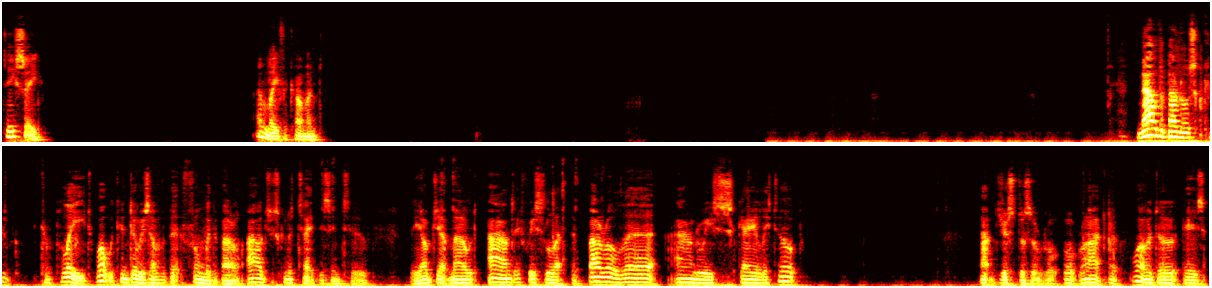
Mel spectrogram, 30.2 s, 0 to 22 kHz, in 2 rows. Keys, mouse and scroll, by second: 9.4 click, 15.7 middle click, 15.8 middle click, 16.3 middle click, 16.4 middle click, 17.1 scroll down 2, 19.0 click, 20.5 click, 22.0 alt+click, 22.8 middle click, 22.9 middle click, 24.1 s, 26.7 click, 28.5 ctrl+z.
